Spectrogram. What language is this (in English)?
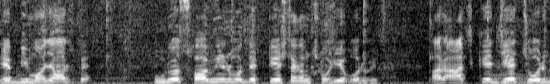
Bangla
